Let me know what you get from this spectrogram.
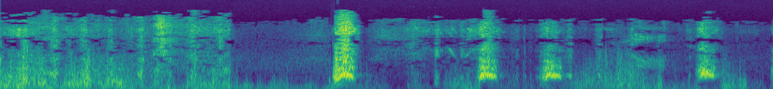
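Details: Female Sussex Spaniel named Shelly at play, giving four short, bright barks about once a second after a muddle of low rustling and a woman's voice at the start.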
